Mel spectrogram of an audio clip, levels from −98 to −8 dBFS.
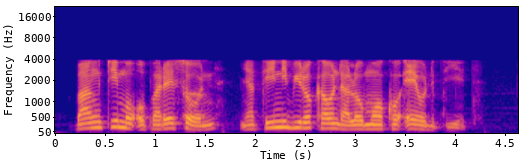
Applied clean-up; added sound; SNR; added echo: neural mask model DeepFilterNet 3.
